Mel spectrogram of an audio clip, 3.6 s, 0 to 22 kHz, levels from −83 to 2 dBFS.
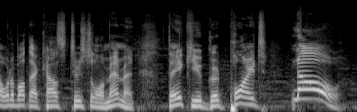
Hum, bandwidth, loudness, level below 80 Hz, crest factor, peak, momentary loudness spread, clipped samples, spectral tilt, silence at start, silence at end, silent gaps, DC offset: none; 15 kHz; -22 LUFS; -38 dBFS; 16 dB; -6 dBFS; 9 LU; under 0.1%; -5.5 dB/octave; 0 s; 0.15 s; none; under 0.1%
